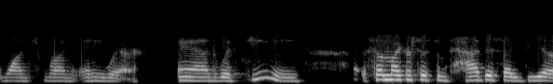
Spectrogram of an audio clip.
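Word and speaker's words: Jini: i worked on the genie project it's spelled j-i-n-i but pronounced like the woman's name genie and genie was really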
